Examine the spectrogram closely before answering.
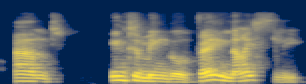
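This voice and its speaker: The woman's pace is moderate. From India. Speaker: wellness podcast host. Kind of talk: interview.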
